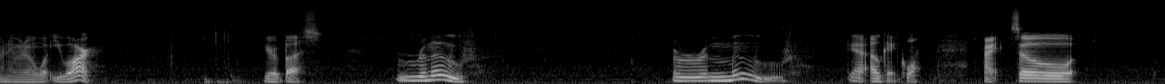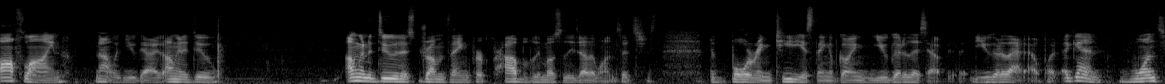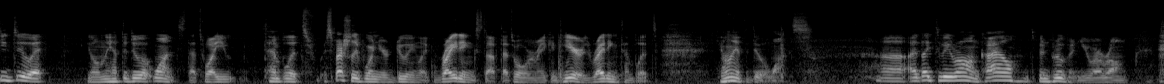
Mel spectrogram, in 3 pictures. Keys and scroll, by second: 2.3 t.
